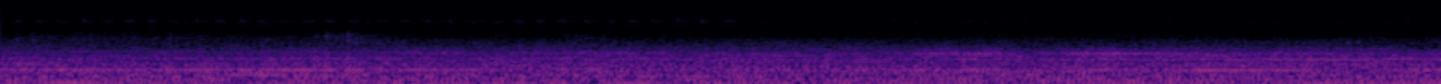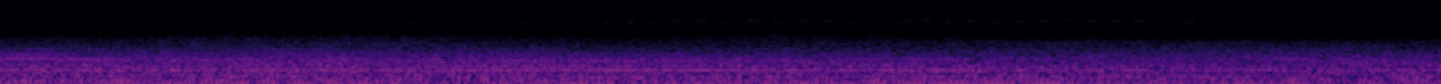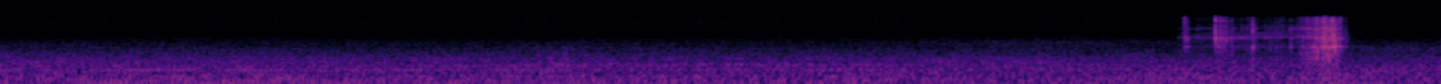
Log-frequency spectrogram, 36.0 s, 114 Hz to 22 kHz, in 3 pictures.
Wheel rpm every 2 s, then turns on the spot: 0, 0, 0, 0, 0, 0, 0, 0, 0, 0, 0, 0, 0, 0, 0, 0, 0, 0.
none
